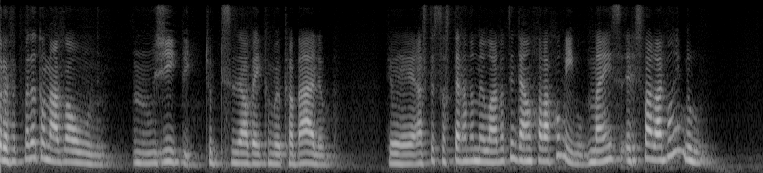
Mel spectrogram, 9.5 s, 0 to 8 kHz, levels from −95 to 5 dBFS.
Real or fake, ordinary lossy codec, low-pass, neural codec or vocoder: fake; none; 7.2 kHz; codec, 16 kHz, 0.5 kbps, FunCodec, trained on Chinese and English, 25 frames a second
